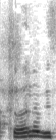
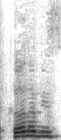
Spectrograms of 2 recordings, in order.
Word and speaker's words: cannabis: Foi inclusive lá que eu escutei pela primeira vez a pronúncia cannabis no lugar de cannabis, que foi apresentada pelo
